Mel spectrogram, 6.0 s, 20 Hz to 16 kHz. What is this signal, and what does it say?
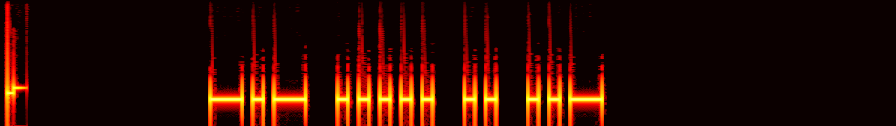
Morse code, heard as a keyed tone, about 17 wpm, 700 Hz. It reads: K5IU
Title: Easy Call Signs Repeated 2x - 17wpm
